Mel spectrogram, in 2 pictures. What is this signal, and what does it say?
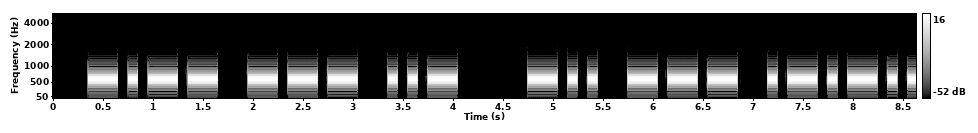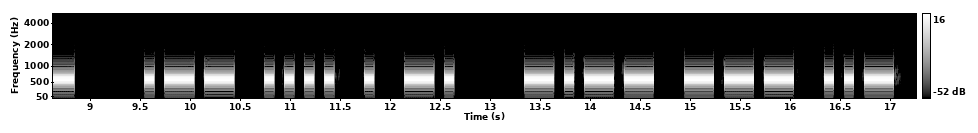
Morse code, heard as a keyed tone, about 12 wpm, 600 Hz. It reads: YOU DO. WHEN YOU
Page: English quotations in CW (telegraphy - morse)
